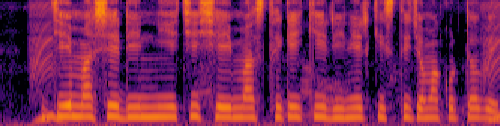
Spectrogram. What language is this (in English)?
Bangla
